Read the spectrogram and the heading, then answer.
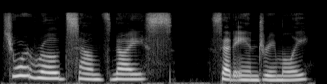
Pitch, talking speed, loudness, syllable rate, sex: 250 Hz, 130 wpm, -17 LUFS, 4.0 syllables/s, female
